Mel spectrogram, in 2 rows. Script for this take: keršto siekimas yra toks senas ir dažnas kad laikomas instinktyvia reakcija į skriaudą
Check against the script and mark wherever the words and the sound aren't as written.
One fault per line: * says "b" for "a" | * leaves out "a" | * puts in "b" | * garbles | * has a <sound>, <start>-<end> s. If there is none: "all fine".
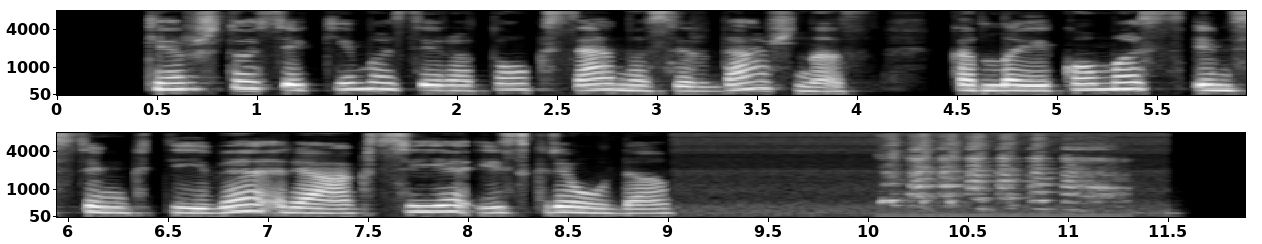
* has a laugh, 10.1-11.4 s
